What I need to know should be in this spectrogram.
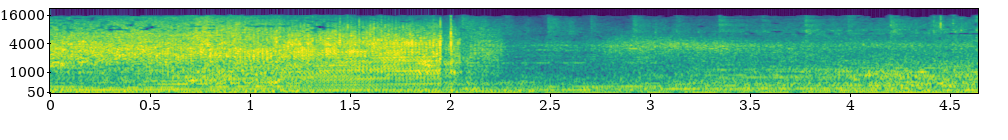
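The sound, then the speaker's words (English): A Ford Mustang, a 2024 California Special with a manual transmission, roars loudly and steadily, its engine note breaking about halfway through as the driver shifts gears. “It's a manual. Listen to the shift.”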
